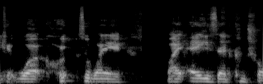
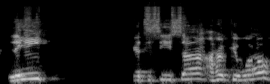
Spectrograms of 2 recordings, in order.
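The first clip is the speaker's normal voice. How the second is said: higher, louder, bright hello; higher cheery hello to a viewer; cheery greeting; 7 semitones higher, 6 dB louder than usual. Real, not acted.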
